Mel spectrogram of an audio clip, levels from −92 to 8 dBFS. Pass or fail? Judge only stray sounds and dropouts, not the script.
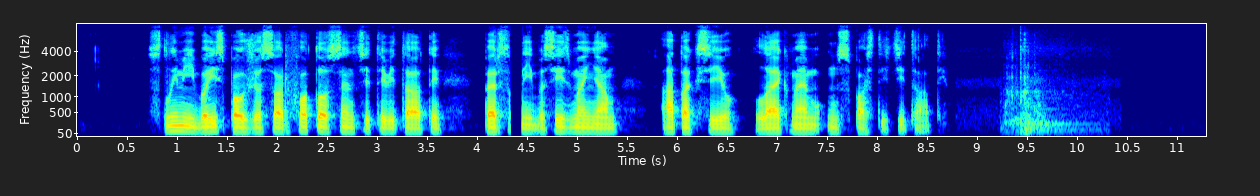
fail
